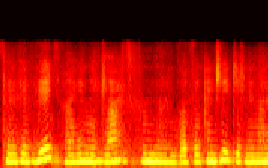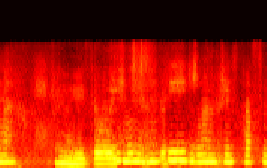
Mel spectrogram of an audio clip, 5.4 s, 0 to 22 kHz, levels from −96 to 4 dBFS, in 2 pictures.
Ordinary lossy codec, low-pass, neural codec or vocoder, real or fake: none; none; codec, 16 kHz, 0.5 kbps, FreqCodec, smaller model; fake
